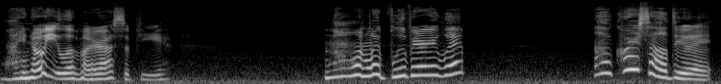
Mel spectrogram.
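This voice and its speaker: A very high, girlish voice that takes its time with every phrase. A woman is acting out an anxious young woman in an audio roleplay, a devoted best friend who doubts herself. Her delivery is soft, halting and emotionally exposed. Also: very animated, heavily acted. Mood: tender, caring. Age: young adult.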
